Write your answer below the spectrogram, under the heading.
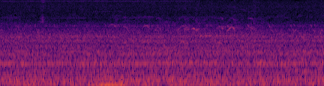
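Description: Outdoor ambience: wind rumbling on the microphone in slow gusts under a steady hiss and a thin steady tone, with small bird chirps scattered throughout.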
